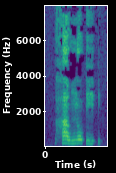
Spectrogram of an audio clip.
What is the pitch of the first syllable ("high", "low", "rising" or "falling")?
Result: falling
